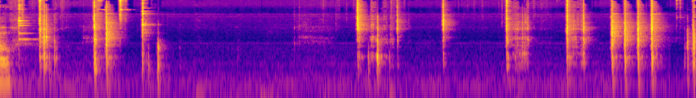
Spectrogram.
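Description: Metal measuring spoon scooping mushroom powder from a jar and tapping against the plastic bowl of a food processor: a string of sharp clicks and clinks in small clusters, with a quieter stretch of a few seconds in the middle.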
